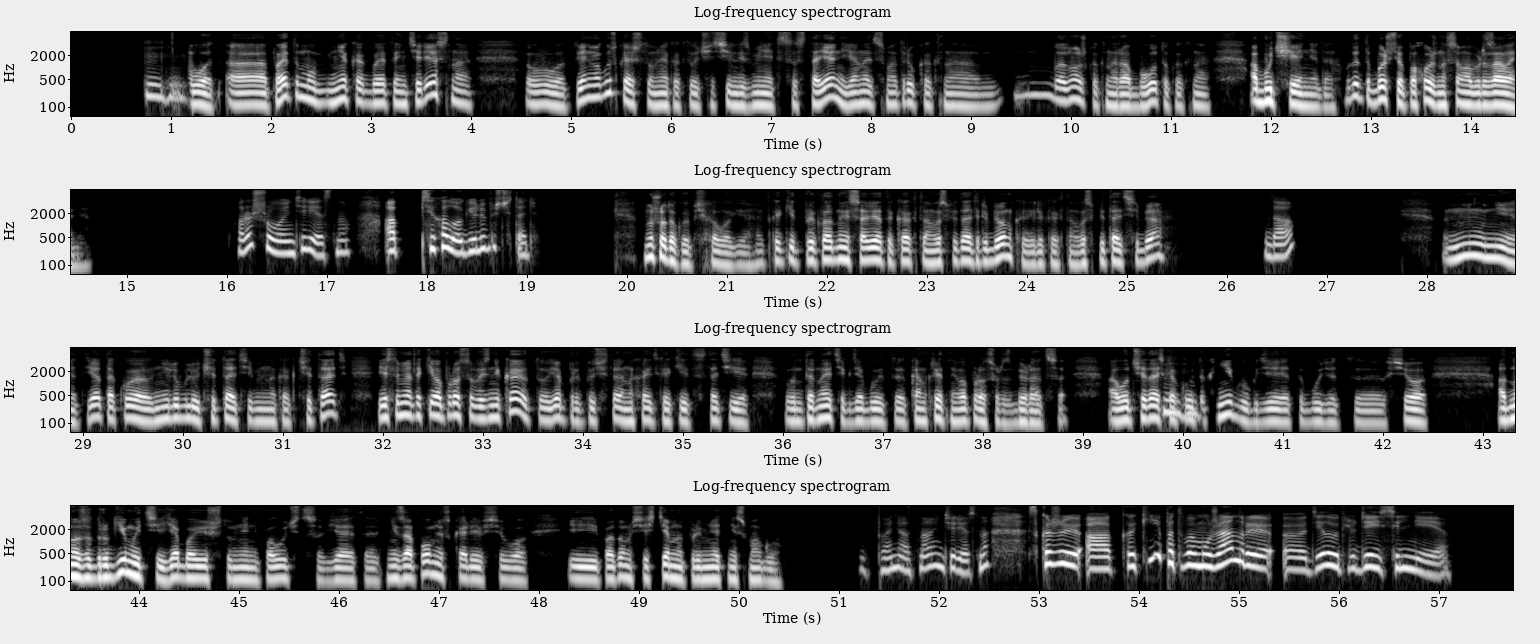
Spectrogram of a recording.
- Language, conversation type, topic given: Russian, podcast, Как книги влияют на наше восприятие жизни?
- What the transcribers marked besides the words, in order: tapping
